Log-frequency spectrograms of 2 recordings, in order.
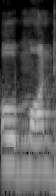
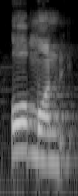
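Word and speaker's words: haut monde: तो ऐसे को आप ओमोंड कह सकते हैं। ये जो HOUT है इसमें AU का प्रोनाउंस होता है और MONDE को हम मॉन प्रोनाउंस करते हैं।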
